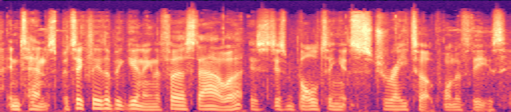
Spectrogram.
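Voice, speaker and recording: A man's voice: lowish voice, fairly even intonation, normal speed, a little hiss or hum. A young man filming a hiking vlog outdoors on a handheld camera, chatty and self-mocking, rambling through restarts. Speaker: hiking vlogger. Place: outdoors on a wooded fellside. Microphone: handheld action camera.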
